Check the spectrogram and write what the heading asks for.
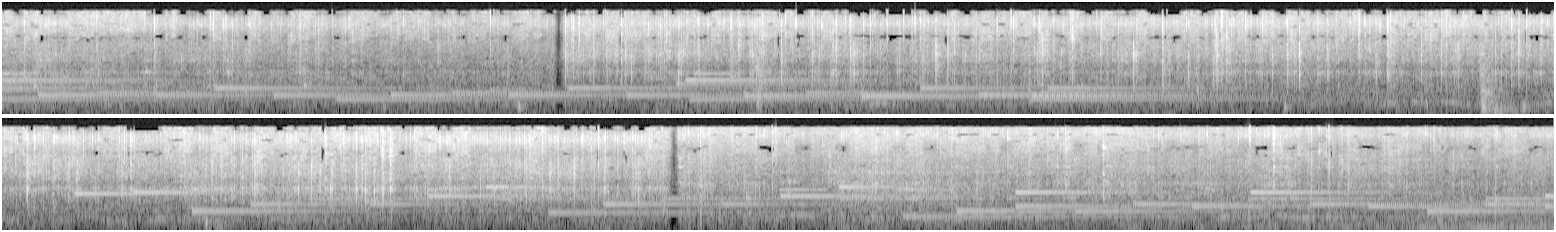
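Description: Okra and chikuwa slices sizzling as they fry in oil in a frying pan, a steady crackle while they are turned with chopsticks. About halfway through there is a soft thump as the chikuwa slices go into the pan.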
